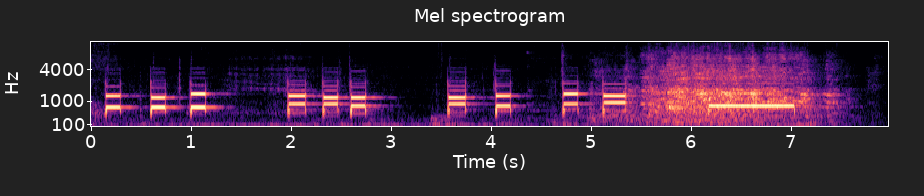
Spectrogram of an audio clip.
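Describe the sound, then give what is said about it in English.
About a dozen crisp telephone keypad tones beep in quick clusters as someone dials to make a phone call, followed by a loud rushing hiss with a steady electronic tone running through it. “Think about it while I make a phone call.”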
